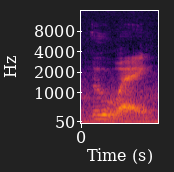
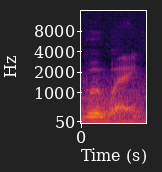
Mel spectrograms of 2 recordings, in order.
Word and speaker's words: wu wei: if you do this you achieve would way some people pronounce it food way but the majority go with woot way and the way you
